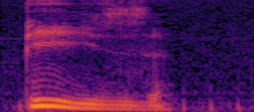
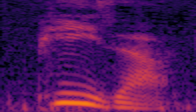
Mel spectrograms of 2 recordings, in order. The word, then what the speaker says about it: Pisa: a little on italy you may be a bit thrown by the french pronunciation of the place names so we'll run through them you can guess which town she calls florence and milan that's milan now what about peas peas that's pisa she's been to england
